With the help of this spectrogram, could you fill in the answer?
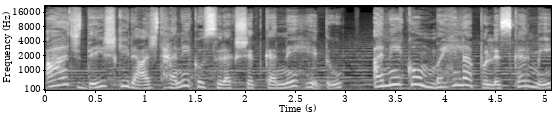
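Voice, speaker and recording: A woman at a medium pitch with very wide pitch swings, music in the background. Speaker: documentary voice-over narrator. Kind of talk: documentary narration.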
